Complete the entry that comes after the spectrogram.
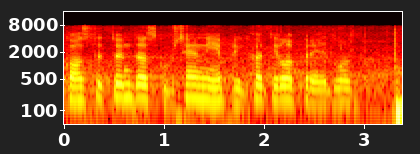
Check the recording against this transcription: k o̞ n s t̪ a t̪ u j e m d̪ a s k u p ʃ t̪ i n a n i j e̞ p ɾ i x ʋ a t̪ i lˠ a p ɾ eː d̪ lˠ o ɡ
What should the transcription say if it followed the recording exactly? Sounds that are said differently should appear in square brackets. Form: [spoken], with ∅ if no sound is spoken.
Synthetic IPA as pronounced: k o̞ n s t̪ a t̪ u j e m d̪ a s k u p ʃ t̪ i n a n i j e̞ p ɾ i x ʋ a t̪ i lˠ a p ɾ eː d̪ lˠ o ɡ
